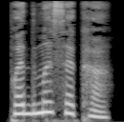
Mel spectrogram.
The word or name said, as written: ಪದ್ಮಸಖ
